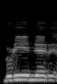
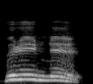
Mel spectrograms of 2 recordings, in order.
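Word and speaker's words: Brunner: Briner, o sea, una U con diéresis, es una palabra alemana, ¿no? ¿Verdad? Entonces, la pronunciación entre U y I. Entonces, Briner, que secreta una gran cantidad de moco alcalino.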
